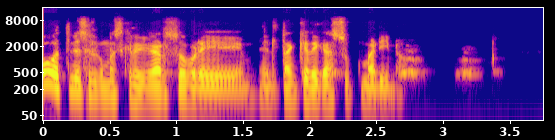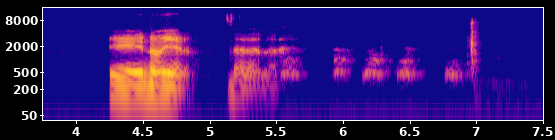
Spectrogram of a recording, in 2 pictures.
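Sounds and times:
speech: 0.0s - 3.0s, 4.2s - 5.6s
dogs barking: 2.6s - 3.5s, 5.4s - 7.0s.

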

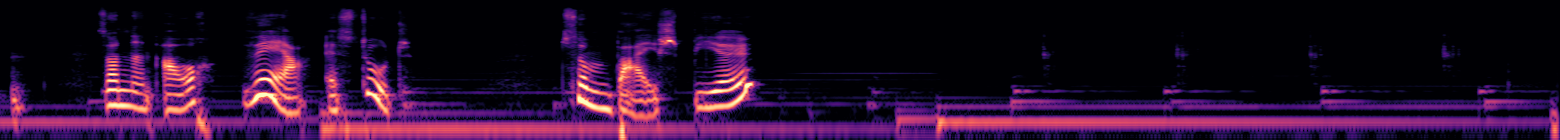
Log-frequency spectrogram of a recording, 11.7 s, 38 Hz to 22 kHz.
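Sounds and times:
sustained low humming tone: 0.0s - 11.6s
speech: 0.1s - 3.2s, 4.2s - 5.8s
clock ticking: 7.6s - 8.1s, 8.8s - 9.2s, 9.8s - 11.4s.

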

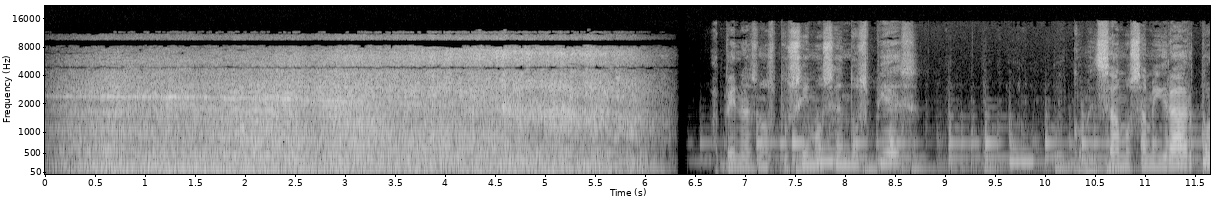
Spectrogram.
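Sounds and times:
passenger airplane taking off, jet engines roaring: 0.0s - 6.4s
speech: 6.8s - 8.9s, 10.5s - 11.6s.

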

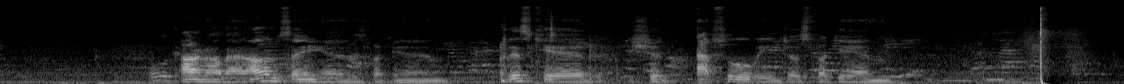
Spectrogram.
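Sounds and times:
low murmur of noise: 0.0s - 11.2s
speech: 1.5s - 9.1s
sharp loud slap: 10.4s - 11.0s.

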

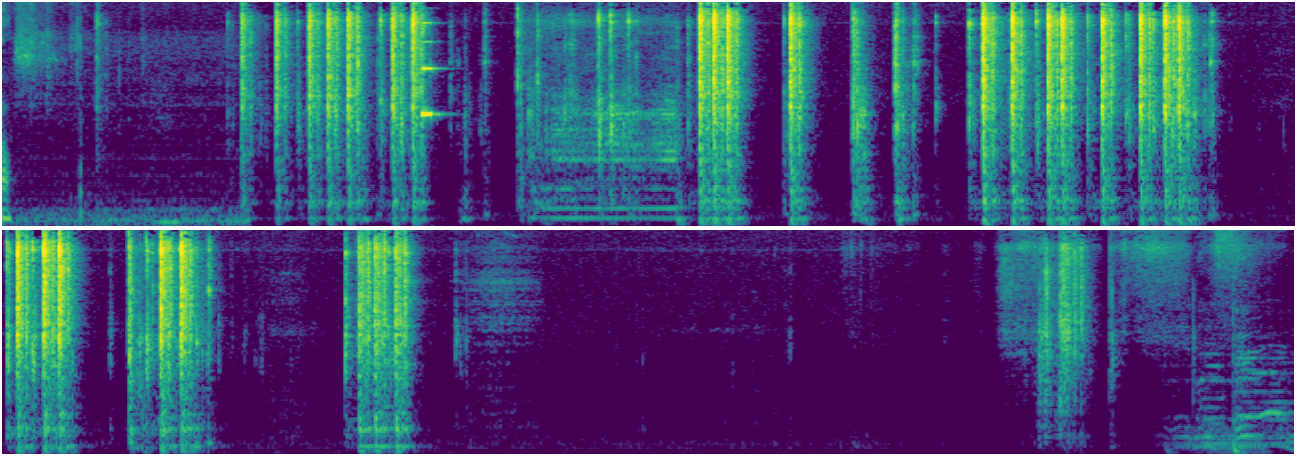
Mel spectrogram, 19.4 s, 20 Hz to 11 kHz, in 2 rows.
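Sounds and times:
speech: 0.0s - 0.4s
electric typewriter typing in quick bursts of keystrokes: 1.7s - 11.4s, 12.3s - 12.9s.

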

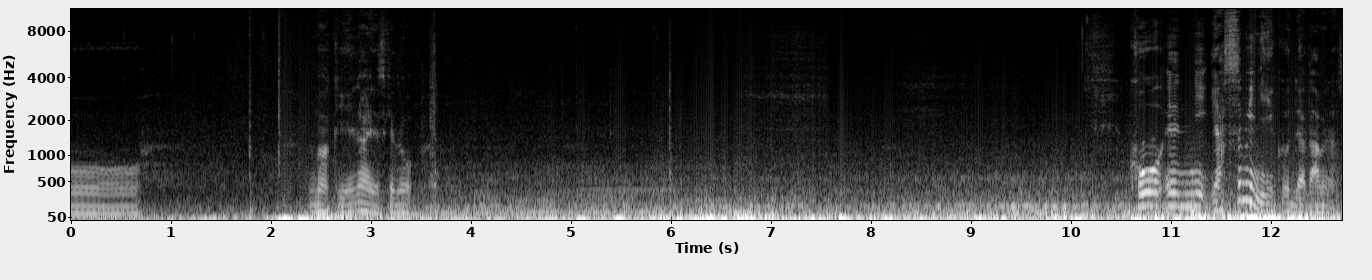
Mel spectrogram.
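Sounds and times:
low rumble of road traffic with cars idling: 0.0s - 12.6s
speech: 2.5s - 3.8s, 10.6s - 12.6s.

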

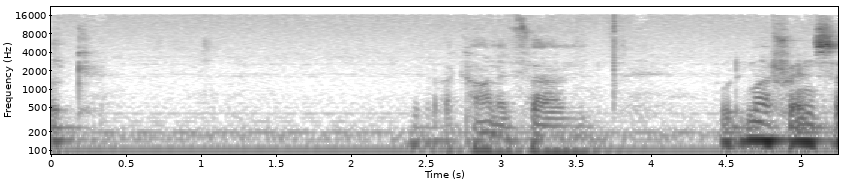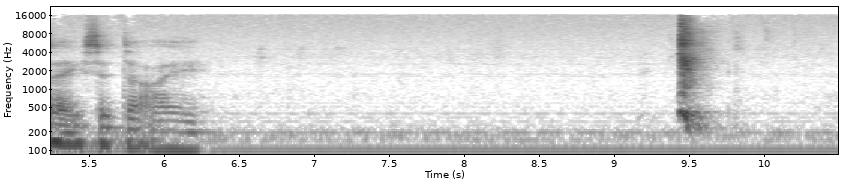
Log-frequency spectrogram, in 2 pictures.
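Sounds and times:
low steady hum: 0.0s - 10.4s
speech: 3.0s - 3.7s, 4.4s - 6.4s
short sharp loud sneeze: 9.4s - 9.8s.

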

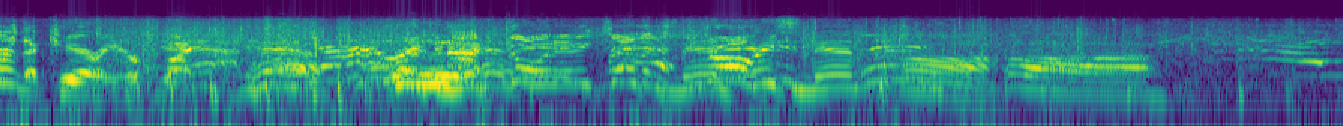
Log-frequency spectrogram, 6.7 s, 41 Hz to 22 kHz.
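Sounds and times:
speech: 0.1s - 5.9s
cat meowing: 2.0s - 2.4s.

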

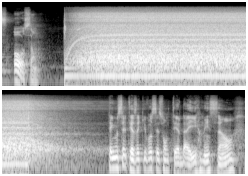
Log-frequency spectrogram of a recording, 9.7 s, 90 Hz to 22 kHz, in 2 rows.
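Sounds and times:
speech: 0.2s - 1.4s, 7.0s - 9.7s
hair dryer running: 1.2s - 7.0s.

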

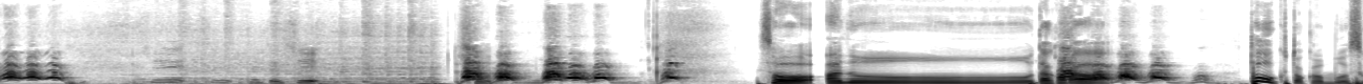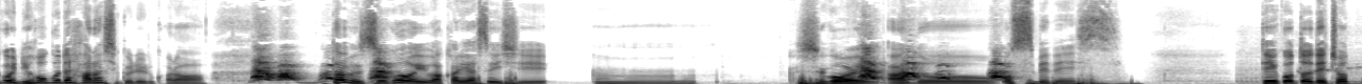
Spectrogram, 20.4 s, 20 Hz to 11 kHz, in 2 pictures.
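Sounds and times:
dog barking: 0.0s - 0.6s, 3.4s - 5.3s, 7.9s - 9.2s, 12.0s - 13.3s, 16.6s - 18.1s
speech: 2.0s - 2.8s, 3.5s - 4.1s, 5.7s - 8.4s, 9.5s - 15.5s, 16.2s - 18.7s, 19.7s - 20.4s.

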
